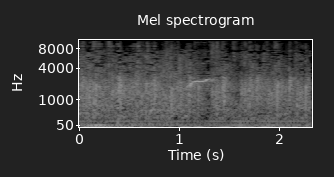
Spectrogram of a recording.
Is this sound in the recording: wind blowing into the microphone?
no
